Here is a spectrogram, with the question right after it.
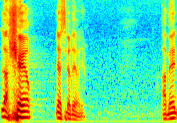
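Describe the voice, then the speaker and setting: A man at a very slow pace with ordinary pitch variation, in a dry, close sound with no echo. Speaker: pastor. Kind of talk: sermon. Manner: loud; authoritative.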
